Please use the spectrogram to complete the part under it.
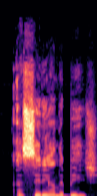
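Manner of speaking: put-on Salvadoran accent. Retelling a text a friend sent from the beach: imitating Jose's Salvadoran accent. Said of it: "Okay, I'm gonna do the accent".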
